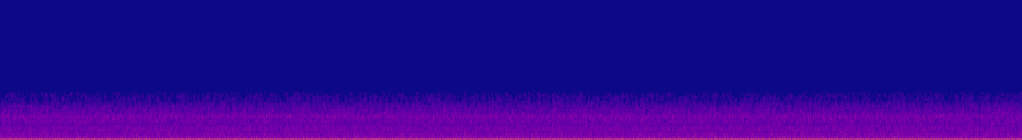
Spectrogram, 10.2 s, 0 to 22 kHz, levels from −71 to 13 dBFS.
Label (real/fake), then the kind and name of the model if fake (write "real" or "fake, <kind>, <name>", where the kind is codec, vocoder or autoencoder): real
